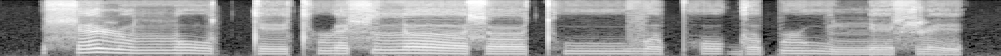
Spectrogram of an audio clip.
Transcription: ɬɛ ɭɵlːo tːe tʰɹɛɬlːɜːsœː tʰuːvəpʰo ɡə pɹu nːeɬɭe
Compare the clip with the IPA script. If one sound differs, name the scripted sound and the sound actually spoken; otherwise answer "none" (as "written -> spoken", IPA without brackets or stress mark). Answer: none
